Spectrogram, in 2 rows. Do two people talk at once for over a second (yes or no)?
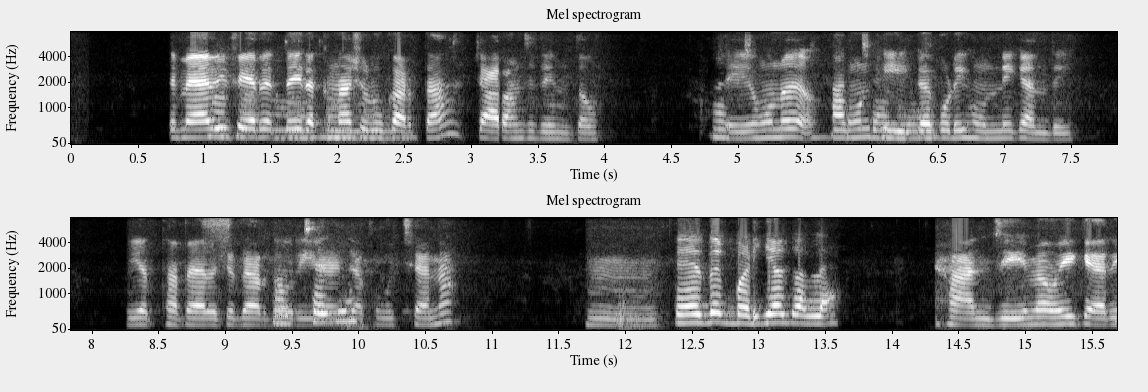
yes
